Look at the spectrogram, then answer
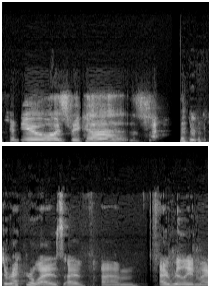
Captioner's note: laughs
